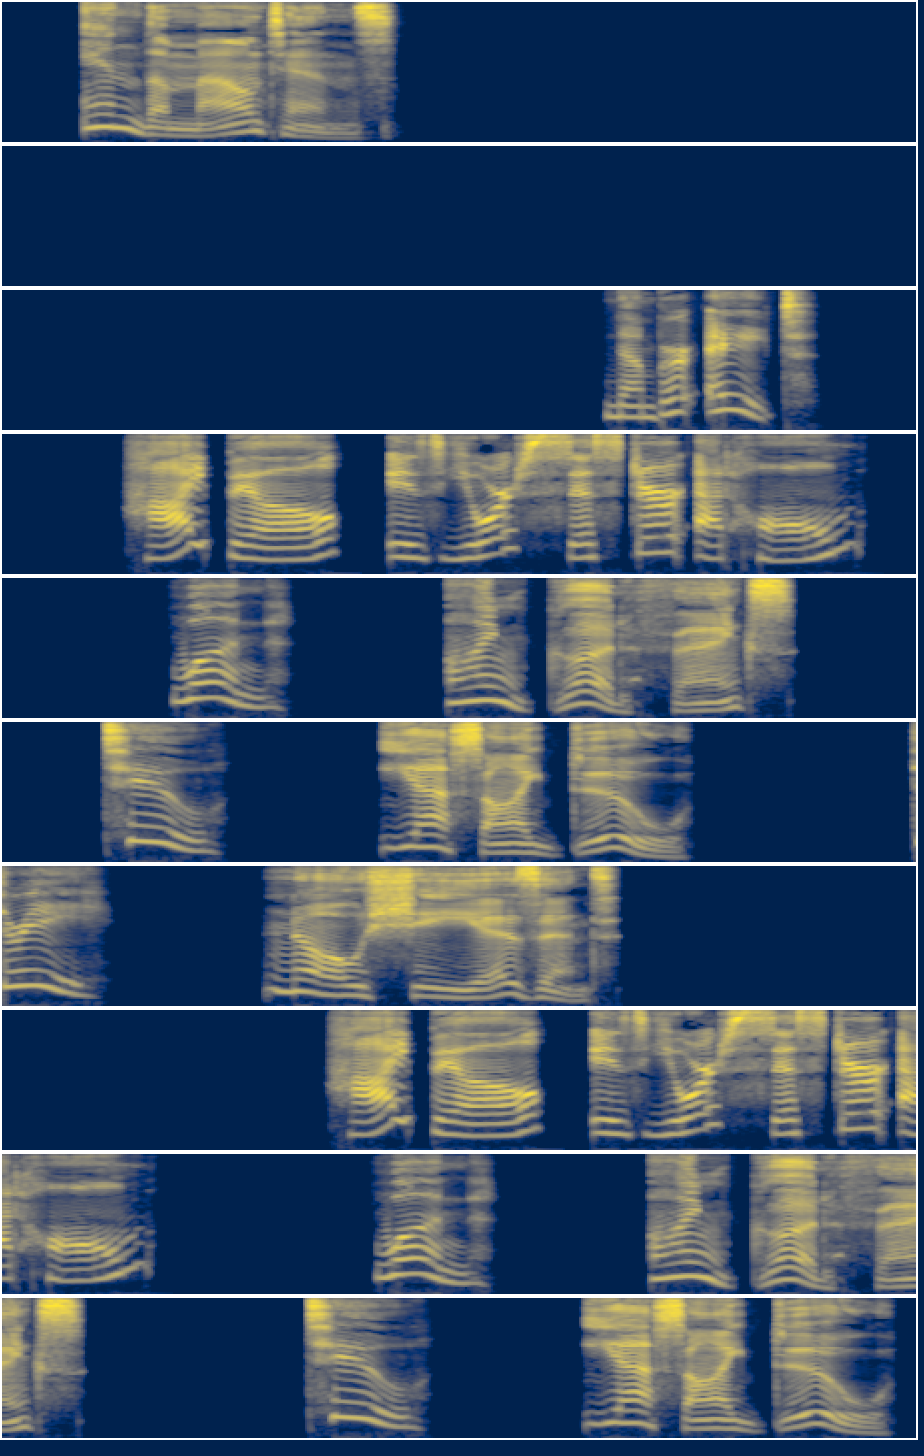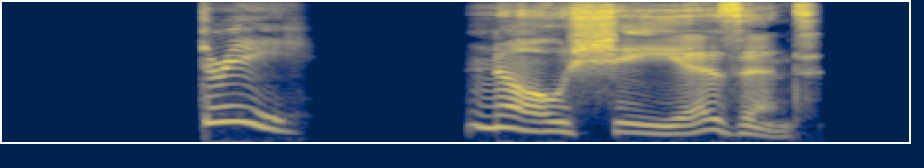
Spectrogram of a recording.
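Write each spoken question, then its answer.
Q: Hi, Bill. Is your sister at home?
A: 3: No, she isn't.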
